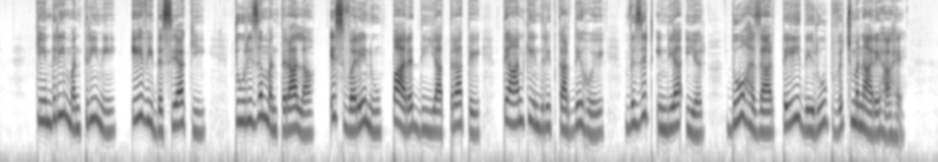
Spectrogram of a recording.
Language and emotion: Punjabi, neutral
